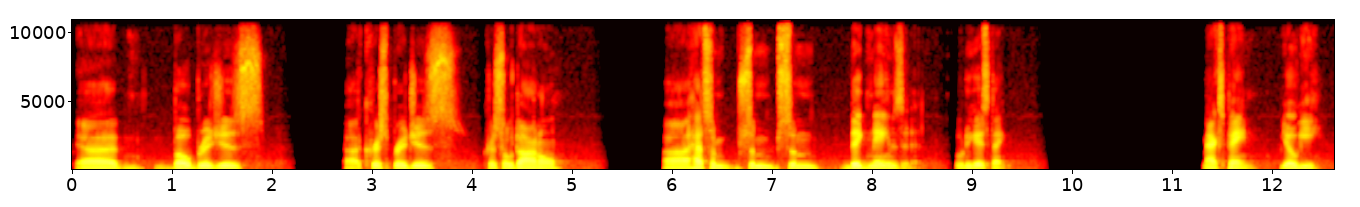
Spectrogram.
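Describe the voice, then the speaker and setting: A man's voice: medium pitch, slow, pauses often, darkish tone, no room sound. A man casually hosting a trivia round on a live show, rambling and often rephrasing himself.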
